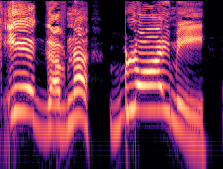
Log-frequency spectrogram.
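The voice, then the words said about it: Exaggerated put-on Cockney accent. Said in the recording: “they're just laying on what the American writer has to assume is a Cockney accent”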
